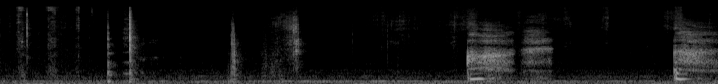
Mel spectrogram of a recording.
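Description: Crisp scissor snips as hair is cut off in a hotel room: a few sharp, irregularly spaced cuts, with a couple of louder breathy rustles later on.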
